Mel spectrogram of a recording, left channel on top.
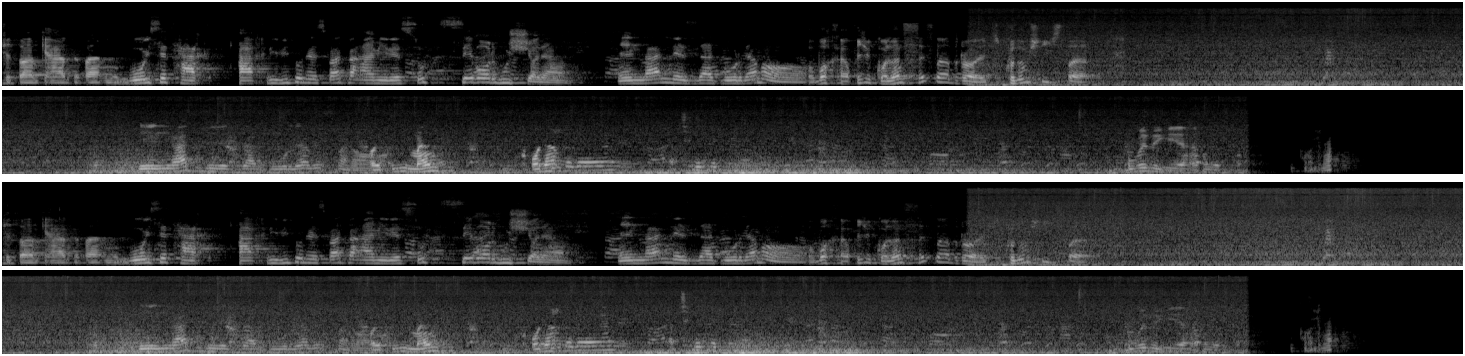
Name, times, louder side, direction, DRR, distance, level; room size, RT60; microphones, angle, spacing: voice 1, 0.0-1.3 8.1-11.2 18.3-19.0 19.9-20.2 25.9-26.8, left 3 dB, 55° left, 7 dB, 1.5 m, -31 dB
voice 2, 1.0-2.1 2.4-4.3 4.6-5.7 6.2-8.1 16.0-18.5 27.8-27.9, left 2 dB, 25° left, 8 dB, 1.0 m, -32 dB
voice 3, 3.3-9.0 20.7-24.5 25.1-26.2, right 2 dB, 55° right, 1 dB, 7.5 m, -48 dB
sound 1, 9.6-27.1, right 2 dB, 20° right, 0.7 m, -36 dB
voice 4, 20.1-20.8 21.3-22.0 27.6-27.9, equal, 75° right, 5 dB, 1.7 m, -34 dB
26.0 x 13.0 x 8.4 m, 0.79 s
head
